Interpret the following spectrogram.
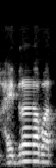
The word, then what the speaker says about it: हैदराबाद: जैसे हैदराबाद से रामावतार भैया है, हम हैदराबाद कहते हैं ना, अब हम हैदराबाद नहीं कहेंगे, हई का उच्चारण करेंगे। हम संस्कृत सीख रहे हैं, हई का उच्चारण करेंगे, नहीं ही ऐसा नहीं कहेंगे, आई का उच्चारण वहां पे करेंगे, क्योंकि हैदराबाद में रामावतार भैया रहते हैं।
